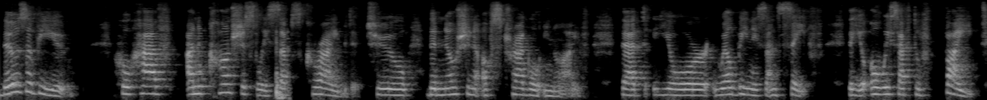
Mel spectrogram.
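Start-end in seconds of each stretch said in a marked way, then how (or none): 11.3-13.0 weight leaned hard onto fight. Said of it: "I'm emphasizing the word fight".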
